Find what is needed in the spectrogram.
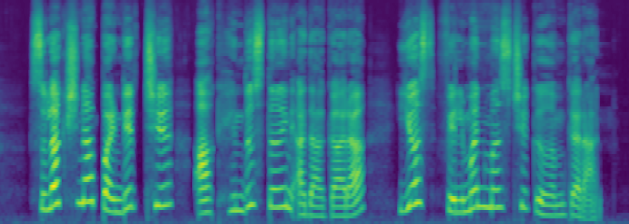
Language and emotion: Kashmiri, neutral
